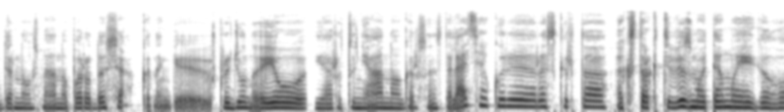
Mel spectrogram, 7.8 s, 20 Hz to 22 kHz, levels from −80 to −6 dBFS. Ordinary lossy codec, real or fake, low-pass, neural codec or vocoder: MP3, 64 kbps; real; 14.4 kHz; none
